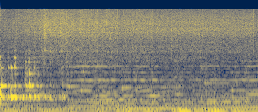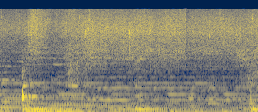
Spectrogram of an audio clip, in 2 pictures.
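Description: Minced garlic sizzling steadily in hot oil in a frying pan, stirred with a spatula.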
